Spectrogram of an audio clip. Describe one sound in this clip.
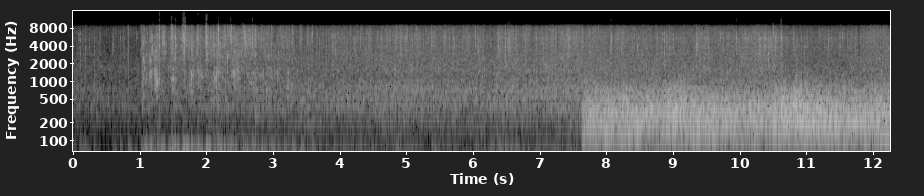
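Rain pours down outside.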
